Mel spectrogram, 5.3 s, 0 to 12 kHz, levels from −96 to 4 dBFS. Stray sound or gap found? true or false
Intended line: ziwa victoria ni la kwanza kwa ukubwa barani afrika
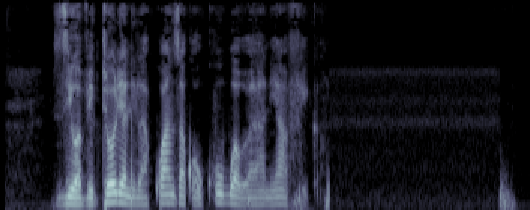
false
